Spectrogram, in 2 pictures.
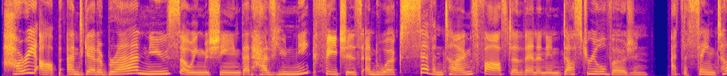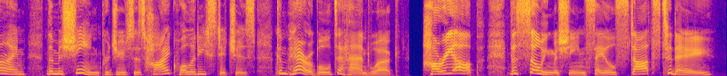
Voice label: ENG female Positive

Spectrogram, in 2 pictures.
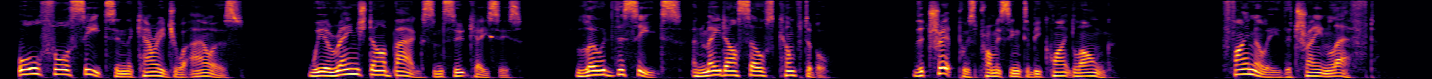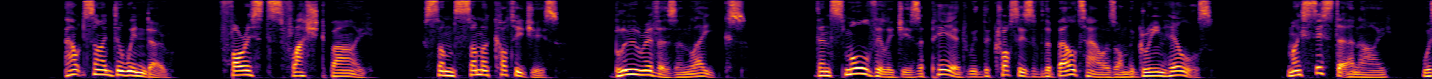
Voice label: ENG male, Casual

